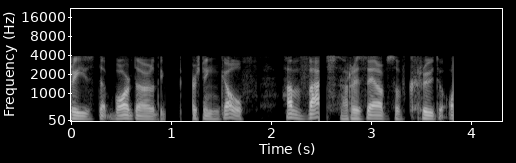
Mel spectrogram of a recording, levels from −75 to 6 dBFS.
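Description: Between 0.88 and 1.32 s, packet loss filled with silence punches hard-edged holes into the speech, about 300 ms missing in total, the longest run 120 ms. A shorter 80 ms hole follows at 2.48 s. The gaps are dead digital silence rather than smeared or repeated audio, and their lengths are multiples of 20 ms, which fits 20 ms packets. At 3.82 s comes a cut-off end: the speech stops mid-sound and drops straight to digital silence with no natural decay. Unlike a fade-out or a speaker pausing, the sound is simply severed while still going. The narrow, telephone-band G.711 coding stays audible throughout.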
